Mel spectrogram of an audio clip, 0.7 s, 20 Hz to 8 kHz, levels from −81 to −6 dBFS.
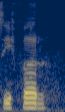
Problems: none marked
